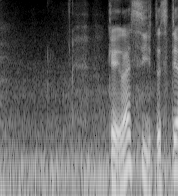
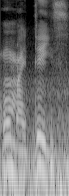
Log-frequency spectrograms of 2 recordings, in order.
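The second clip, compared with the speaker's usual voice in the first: amazed; much slower than usual. Real, not acted. Feels the acceleration kick.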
